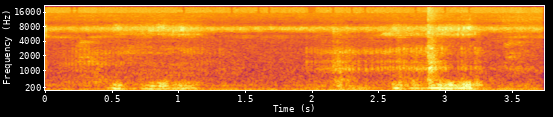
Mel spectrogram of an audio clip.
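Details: A sleeping domestic cat that seems worn out snores: two low, rough, rasping breaths, one early and a louder one near the end, separated by a quiet pause, with faint steady background hum.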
